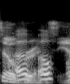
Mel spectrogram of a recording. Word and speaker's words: Operencia: Am I pronouncing that? Is it Operencia or Operencia? – It's Operencia. – Operencia.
